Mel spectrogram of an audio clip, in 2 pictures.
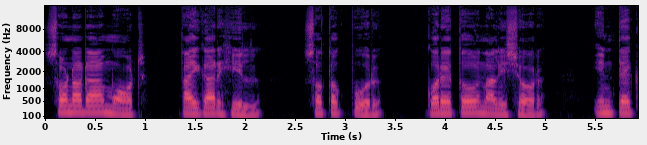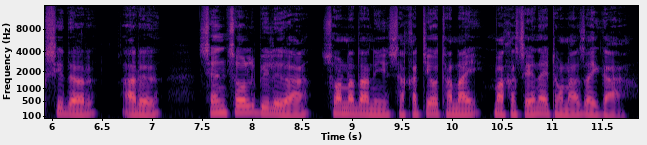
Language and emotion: Bodo, neutral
